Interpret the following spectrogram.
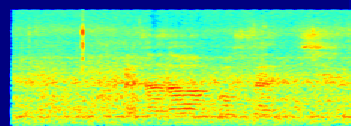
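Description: Steady running noise of a train heard from inside the carriage, with a faint voice in the background about a second in.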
